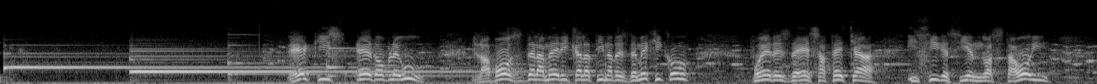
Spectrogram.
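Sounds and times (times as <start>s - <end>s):
radio station identification bell chimes: 0.0s - 7.0s
speech: 2.9s - 10.7s.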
